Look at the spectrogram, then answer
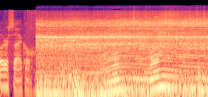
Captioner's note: engine revving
